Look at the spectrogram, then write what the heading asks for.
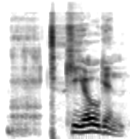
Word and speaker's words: Keoghan: Barry Keoghan. Barry Keoghan. I know that guy. He's a nice fella. That's how you say it.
